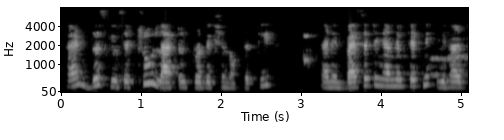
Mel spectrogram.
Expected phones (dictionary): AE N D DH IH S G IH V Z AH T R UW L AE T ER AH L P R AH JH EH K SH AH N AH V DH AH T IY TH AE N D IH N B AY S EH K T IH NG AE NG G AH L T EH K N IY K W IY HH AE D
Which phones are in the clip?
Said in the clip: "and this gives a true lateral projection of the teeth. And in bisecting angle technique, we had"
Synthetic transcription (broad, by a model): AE N D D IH S G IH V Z AH T R UW L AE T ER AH L P R AH JH EH K SH AH N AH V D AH T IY T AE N D IH N B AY S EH T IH NG AE NG G AH L T EH K N IY K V IY HH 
